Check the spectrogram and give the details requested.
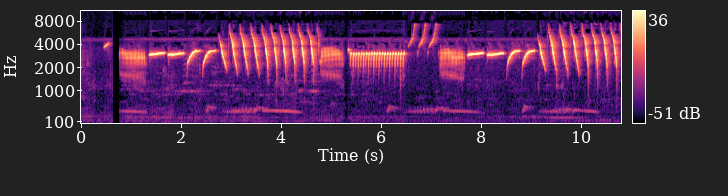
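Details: Canary song meant for teaching other birds, rolling series of steep rising sweeps, a sustained rapid trill, short whistles and curved notes, phrases switching every second or two.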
